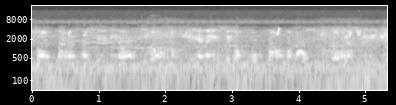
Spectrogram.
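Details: Healthy day-old baby chicks in a brooder, a flock peeping with short, bright chirps that rise and fall, overlapping in quick irregular bursts over a steady background hum.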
